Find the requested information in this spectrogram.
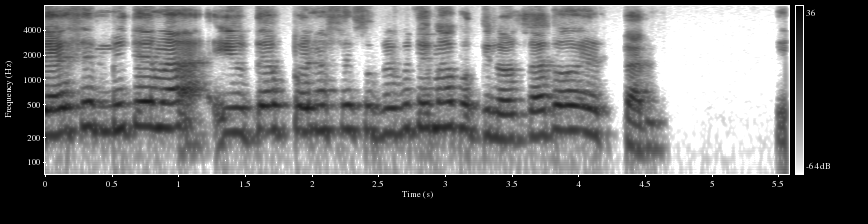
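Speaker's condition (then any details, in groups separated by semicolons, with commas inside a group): Ataxic cerebral palsy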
